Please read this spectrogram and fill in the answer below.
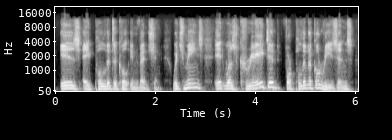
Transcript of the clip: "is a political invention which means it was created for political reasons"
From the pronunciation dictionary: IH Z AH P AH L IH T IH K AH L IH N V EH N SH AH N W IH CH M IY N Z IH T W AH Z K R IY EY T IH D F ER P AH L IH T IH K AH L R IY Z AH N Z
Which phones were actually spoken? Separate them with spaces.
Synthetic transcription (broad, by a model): IH Z AH P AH L IH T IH K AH L IH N V EH N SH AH N W IH CH M IY N Z IH T W AH Z K R IY EY T IH D F ER P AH L IH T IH K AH L R IY Z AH N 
